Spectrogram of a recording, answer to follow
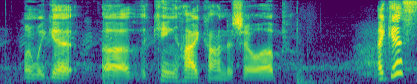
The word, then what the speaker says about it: Håkon: And what if King Haakon or Håkon, I think I actually heard that it's Håkon, I don't know. But I'm going to continue to pronounce it Haakon, even though I'm almost positive that's like horribly incorrect.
